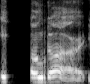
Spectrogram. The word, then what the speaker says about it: Yves Congar: Is it Yves Congar? Is that how you pronounce it? – Yves Congar. Yeah.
